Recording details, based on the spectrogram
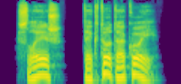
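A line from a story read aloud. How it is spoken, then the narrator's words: Muffled, hollow voice. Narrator (Russian): Голос его звучал глухо, как из-под земли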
